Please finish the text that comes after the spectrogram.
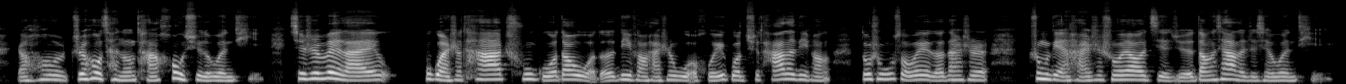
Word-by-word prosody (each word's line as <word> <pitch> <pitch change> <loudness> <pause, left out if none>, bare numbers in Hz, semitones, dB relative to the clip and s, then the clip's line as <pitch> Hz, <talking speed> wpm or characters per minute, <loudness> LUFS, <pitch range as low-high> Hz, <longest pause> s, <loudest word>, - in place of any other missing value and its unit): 然 180 +1 -4
后， 215 +2 -3
之 245 +6 +2
后 270 0 +4
才 225 0 -3
能 195 +1 -2
谈 190 -2 -1
后 275 +4 +2
续 215 -1 -2
的 175 - 0
问 175 -1 -1
题。 255 +8 -14 0.2
其 260 -1 0
实 265 +1 +4
未 265 -1 +6
来， 195 0 +4 0.5
不 245 - -1
管 225 -5 +4
是 205 +3 -4
他 230 +2 +5
出 245 0 -3
国 195 -2 -1
到 225 0 +2
我 200 -5 +1
的 180 +1 -3
地 220 +3 -1
方， 190 -3 -3
还 175 -1 -4
是 210 - -7
我 190 -3 -2
回 180 +3 -2
国 205 -2 -2
去 190 +3 -9
他 215 +2 +1
的 240 -1 +1
地 220 - -2
方， 180 -2 -6 0.3
都 235 - +2
是 245 +1 -3
无 245 +1 -1
所 230 -6 -3
谓 215 +1 0
的。 180 -1 -2
但 210 +2 -2
是 205 -2 -4 0.4
重 260 -3 +3
点 200 -5 0
还 185 -2 -3
是 210 +2 -5
说 215 0 -1
要 210 -1 +3
解 190 -3 -5
决 165 0 -4
当 200 +3 0
下 235 -1 +4
的 190 -2 -4
这 175 - -7
些 180 0 -6
问 175 0 -3
题。 200 +8 -17
210 Hz, 265 characters per minute, -19 LUFS, 185-230 Hz, 0.5 s, 未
